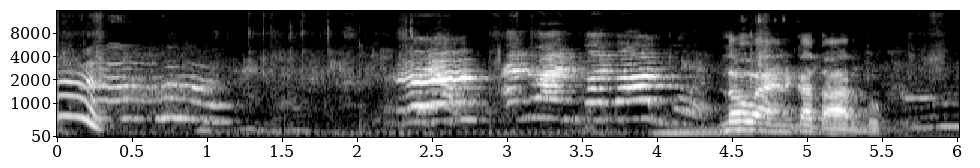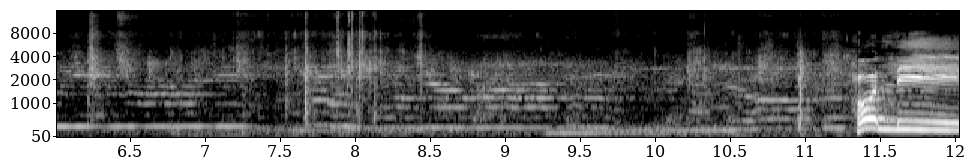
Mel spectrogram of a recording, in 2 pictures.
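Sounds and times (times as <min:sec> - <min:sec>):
child calling out and shouting: 0:02.2 - 0:04.4.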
